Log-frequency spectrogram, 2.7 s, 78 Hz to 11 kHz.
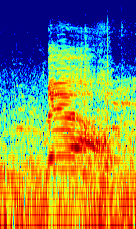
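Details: At a Brahmanbaria cattle market on 31 May 2024, a Sahiwal bull lows once, a falling, harmonic moo of about one second, set against steady market murmur and an auctioneer's voice.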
